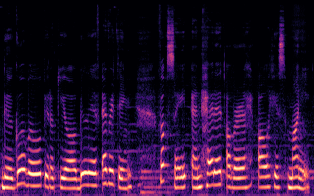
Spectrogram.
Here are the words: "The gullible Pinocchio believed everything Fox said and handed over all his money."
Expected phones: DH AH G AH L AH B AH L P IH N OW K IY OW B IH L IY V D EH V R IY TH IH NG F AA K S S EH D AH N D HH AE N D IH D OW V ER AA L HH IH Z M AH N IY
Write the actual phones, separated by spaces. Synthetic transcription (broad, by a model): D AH G L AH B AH L P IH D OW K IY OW B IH L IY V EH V R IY T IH NG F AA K S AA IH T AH N HH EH D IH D OW V ER AA L HH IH S M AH N IY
